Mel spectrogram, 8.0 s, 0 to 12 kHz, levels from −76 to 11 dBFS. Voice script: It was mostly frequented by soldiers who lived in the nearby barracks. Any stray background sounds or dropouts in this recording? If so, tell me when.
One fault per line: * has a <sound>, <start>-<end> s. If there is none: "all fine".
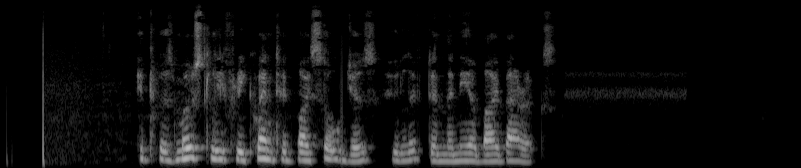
all fine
